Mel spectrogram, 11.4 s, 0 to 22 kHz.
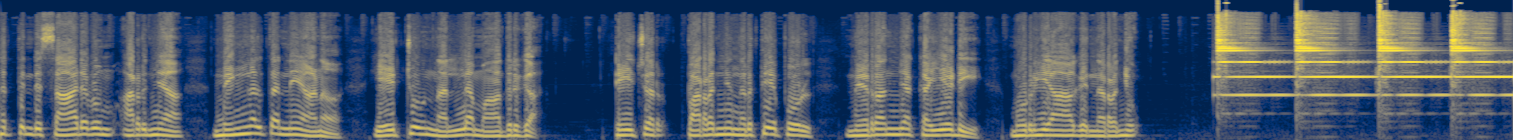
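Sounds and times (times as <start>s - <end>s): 
speech: 0.0s - 8.6s
school bell ringing the first bell of a new academic year: 9.1s - 11.3s.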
